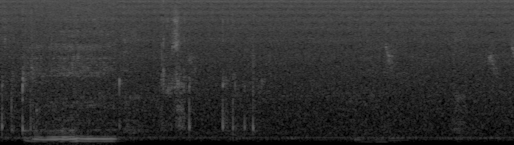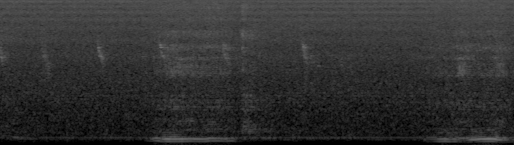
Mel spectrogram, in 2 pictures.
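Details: Big black Labrador Retriever asleep and dreaming, giving three low, droning snores about nine and four seconds apart, each a rough hum lasting roughly a second, with near silence and faint soft ticks between.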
